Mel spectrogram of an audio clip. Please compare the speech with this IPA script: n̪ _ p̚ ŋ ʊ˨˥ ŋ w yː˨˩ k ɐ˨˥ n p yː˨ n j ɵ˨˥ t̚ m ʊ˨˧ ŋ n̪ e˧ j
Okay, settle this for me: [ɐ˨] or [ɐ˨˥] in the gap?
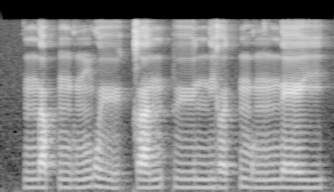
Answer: ɐ˨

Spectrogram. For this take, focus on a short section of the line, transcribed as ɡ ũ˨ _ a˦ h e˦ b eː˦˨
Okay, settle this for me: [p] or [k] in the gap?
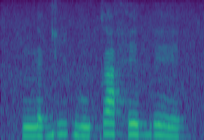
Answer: k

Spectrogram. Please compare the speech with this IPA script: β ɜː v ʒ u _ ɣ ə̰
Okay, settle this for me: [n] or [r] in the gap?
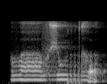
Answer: r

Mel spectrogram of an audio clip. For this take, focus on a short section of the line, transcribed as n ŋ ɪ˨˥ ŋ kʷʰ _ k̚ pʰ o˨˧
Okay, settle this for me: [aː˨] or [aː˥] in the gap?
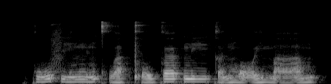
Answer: aː˨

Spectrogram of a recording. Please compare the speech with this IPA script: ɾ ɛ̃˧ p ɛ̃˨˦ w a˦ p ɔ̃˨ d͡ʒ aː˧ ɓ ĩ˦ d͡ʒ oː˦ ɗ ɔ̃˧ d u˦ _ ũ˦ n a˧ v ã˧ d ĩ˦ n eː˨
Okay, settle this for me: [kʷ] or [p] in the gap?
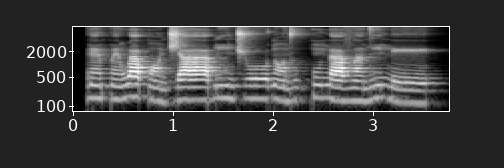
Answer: kʷ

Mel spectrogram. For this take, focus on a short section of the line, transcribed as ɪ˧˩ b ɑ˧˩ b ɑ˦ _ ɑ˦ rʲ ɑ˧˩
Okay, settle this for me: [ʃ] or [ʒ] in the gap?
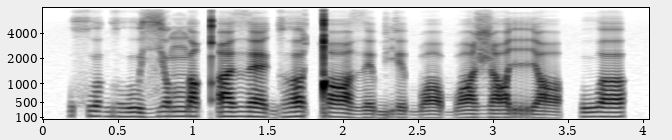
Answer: ʒ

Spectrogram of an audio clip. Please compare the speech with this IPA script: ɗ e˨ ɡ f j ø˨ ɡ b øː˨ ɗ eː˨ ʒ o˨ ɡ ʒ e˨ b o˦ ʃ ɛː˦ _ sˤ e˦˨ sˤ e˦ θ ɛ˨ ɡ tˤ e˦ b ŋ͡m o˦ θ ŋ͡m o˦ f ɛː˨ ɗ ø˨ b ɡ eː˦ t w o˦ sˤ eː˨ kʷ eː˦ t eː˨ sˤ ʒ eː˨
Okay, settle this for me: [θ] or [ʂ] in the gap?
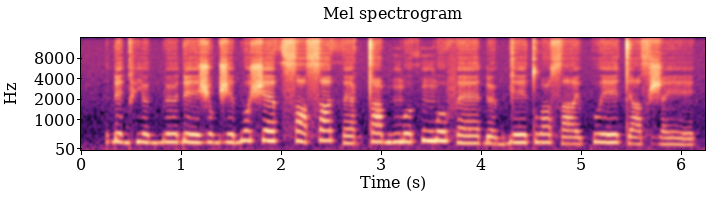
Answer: θ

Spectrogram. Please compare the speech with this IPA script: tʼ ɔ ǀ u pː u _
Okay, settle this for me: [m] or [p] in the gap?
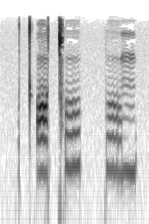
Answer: m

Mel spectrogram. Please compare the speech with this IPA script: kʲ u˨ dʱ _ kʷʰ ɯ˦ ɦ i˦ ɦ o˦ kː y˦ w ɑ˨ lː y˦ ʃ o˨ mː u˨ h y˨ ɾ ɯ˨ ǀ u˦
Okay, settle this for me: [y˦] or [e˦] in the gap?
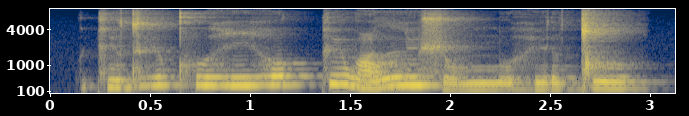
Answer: y˦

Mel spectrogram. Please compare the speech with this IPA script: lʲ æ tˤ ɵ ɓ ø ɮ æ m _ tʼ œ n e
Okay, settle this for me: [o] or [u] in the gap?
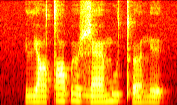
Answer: u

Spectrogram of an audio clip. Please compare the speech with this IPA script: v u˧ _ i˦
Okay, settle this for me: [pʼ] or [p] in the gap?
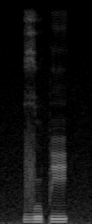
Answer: p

